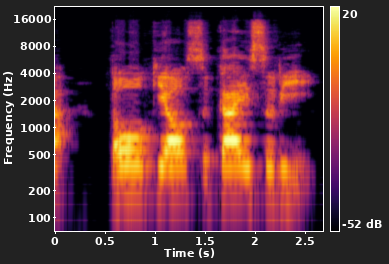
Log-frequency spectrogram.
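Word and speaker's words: 東京スカイツリー: เรียก โตเกียว สกาย ทรี ภาษา ญี่ปุ่น ออก เสียง ว่า โตเกียว สกาย ซู รี่ โตเกียว สุด ท้าย เฟอร์รี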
